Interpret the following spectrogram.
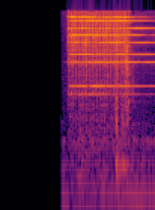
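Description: Desk telephone bell ringing once: a fast metallic trill that starts about a second in and lasts about a second, its bell tones ringing on as it fades.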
